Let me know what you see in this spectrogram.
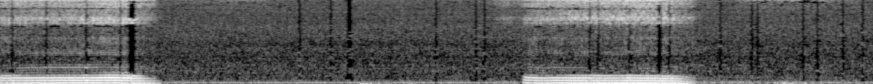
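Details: Snoring: deep, buzzing snores lasting about a second each, roughly three seconds apart, over a steady low background hum.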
